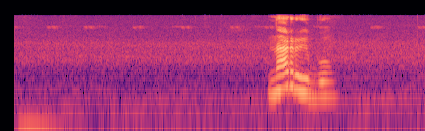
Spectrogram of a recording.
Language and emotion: Russian, neutral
